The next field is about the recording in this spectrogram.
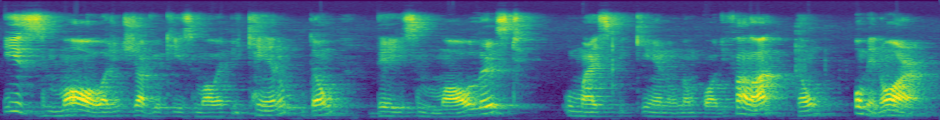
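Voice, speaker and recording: A man's voice: mid-range voice, big pitch swings, slow, warm tone. A man, teaching an English grammar lesson patiently and checking that his class follows. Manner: explains patiently, checks understanding with "certo?" and "tá certo?"; addresses the class as "galera". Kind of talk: recorded online class lesson. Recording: echoey room, dull lo-fi sound.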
